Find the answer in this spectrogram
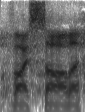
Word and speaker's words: Vaisala: them know uh so Visa or visala as it's usually pronounced uh in the UK uh were founded back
